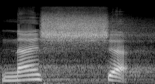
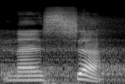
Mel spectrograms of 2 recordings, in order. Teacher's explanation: nunnya langsung dileburkan ke dalam huruf Sya Nasya dengan cara ditekan dan Sya ini dia sifatnya tafasi jadi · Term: alif lam asyamsiah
